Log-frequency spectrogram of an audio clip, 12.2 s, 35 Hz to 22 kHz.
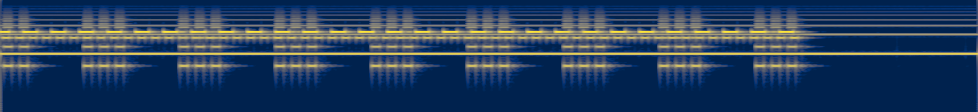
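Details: Simulated EKG heart monitor sound effect: beeps in quick triple bursts, about 50 groups a minute, over a steady electronic tone; ECG heart monitor beep.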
